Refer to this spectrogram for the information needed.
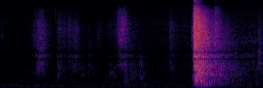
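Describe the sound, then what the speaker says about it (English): A door shut firmly indoors: a few faint shuffles and creaks, then one loud close thud with a short rattle, heard alone without talk. "Shut that door, will you?"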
